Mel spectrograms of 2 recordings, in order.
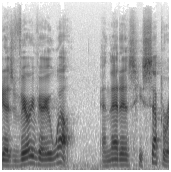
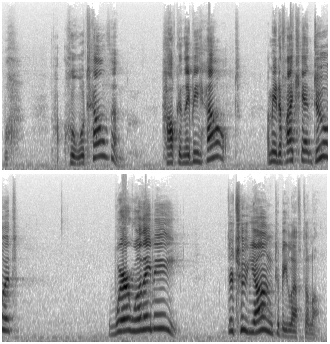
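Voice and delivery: rising, pleading cry of a worried parent, higher and louder; anxious parent; 9 semitones higher, 7 dB louder than usual. Acted. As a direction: fret aloud for your children, voice climbing. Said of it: "as a parent, you're thinking".

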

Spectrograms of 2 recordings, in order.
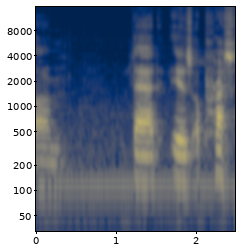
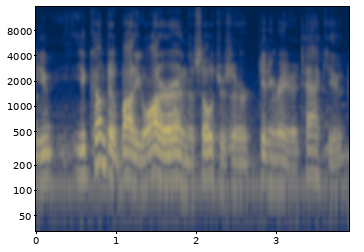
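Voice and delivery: ordinary talk

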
